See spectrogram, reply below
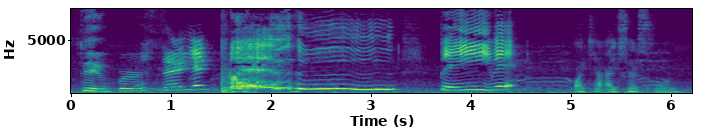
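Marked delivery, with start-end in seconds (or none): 0.1-4.4 high, loud, drawn-out scream; transformation scream. Acted. Gamer powering up his fighter, a long screaming battle cry.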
